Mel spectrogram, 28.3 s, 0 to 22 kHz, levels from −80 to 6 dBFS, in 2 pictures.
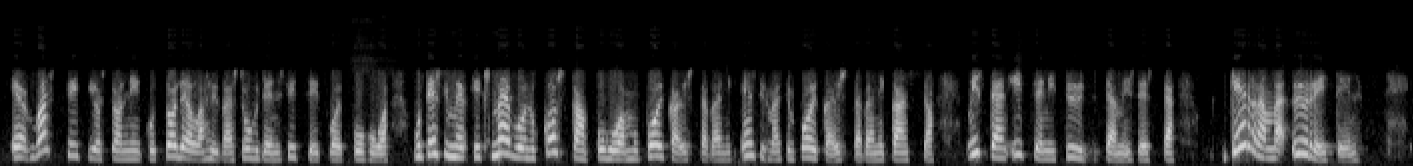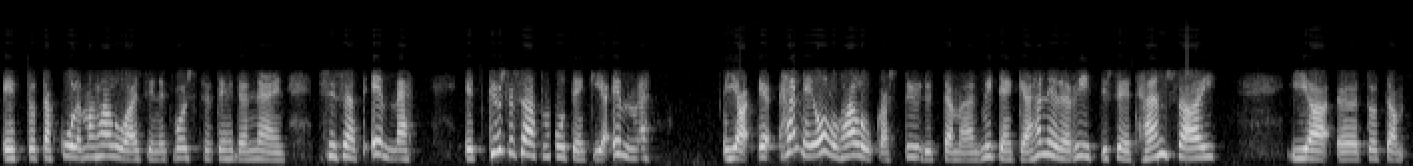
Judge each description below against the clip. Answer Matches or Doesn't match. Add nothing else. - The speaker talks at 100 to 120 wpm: Doesn't match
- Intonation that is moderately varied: Doesn't match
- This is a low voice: Doesn't match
